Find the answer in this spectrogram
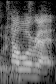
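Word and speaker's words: Taweret: That's Tawaret. That's how you pronounce it.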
